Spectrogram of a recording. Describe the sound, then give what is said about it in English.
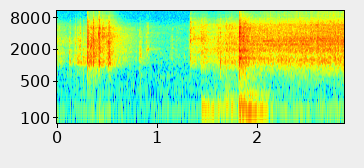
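A small wind-up miniature Sherman toy tank whirs and clatters, a brief burst of ratcheting gears followed by a steadier mechanical buzz with a sharp click partway through, no voices. “See this gadget here? Pretty clever, huh? Yeah. Miniature Sherman tank.”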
